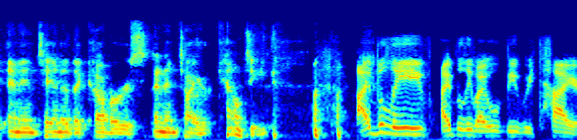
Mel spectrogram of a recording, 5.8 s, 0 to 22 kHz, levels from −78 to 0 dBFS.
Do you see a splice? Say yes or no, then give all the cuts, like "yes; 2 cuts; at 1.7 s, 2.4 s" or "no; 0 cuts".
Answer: no; 0 cuts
